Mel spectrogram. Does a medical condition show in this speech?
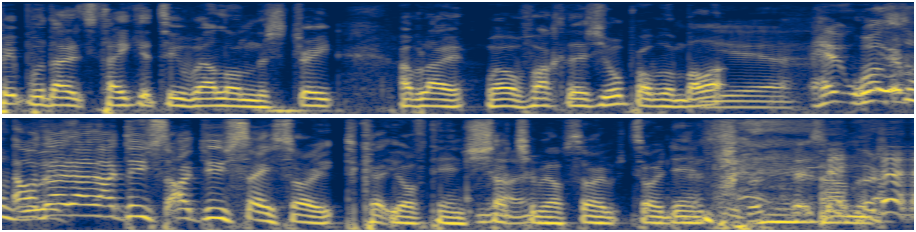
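Yes: Tourette's; neurological dysfunction; swearing and insults, random phrases, Peppa Pig no longer triggers snort tic.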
